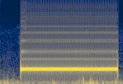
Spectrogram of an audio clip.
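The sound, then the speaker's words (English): A phone line rings once as an interview phone call goes through: a single steady electronic ring tone lasting about two seconds, loud and clear, with no voices. “This was easily one of the most inspiring phone calls I've ever made.”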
